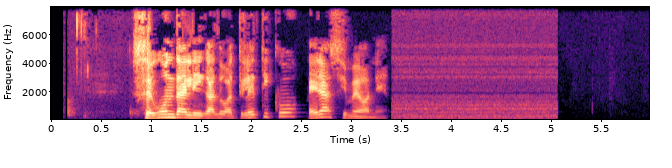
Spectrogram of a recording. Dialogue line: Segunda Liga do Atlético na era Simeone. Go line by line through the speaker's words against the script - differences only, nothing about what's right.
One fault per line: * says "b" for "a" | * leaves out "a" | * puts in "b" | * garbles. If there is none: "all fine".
* leaves out "na"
